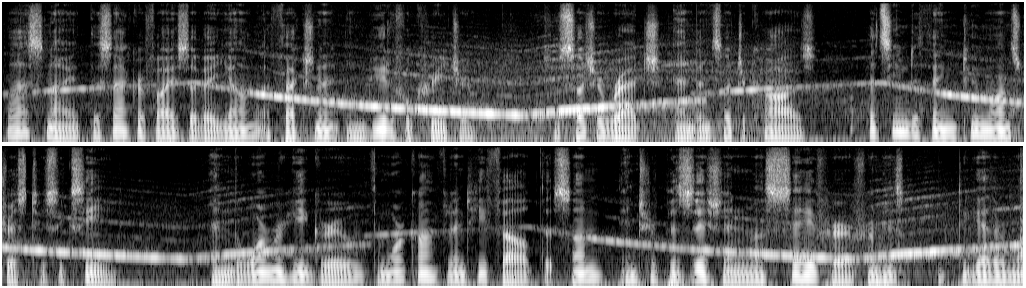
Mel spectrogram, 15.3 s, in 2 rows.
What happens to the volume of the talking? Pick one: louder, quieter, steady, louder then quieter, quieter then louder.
steady.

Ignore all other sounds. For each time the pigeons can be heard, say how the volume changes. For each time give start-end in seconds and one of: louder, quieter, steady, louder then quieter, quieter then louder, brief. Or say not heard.
not heard.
